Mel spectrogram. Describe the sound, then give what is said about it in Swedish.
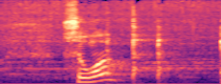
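Garlic sizzles in plenty of olive oil in a pan as it fries until soft, a steady crackling hiss with a brief rising squeak early on and a few sharp utensil clicks against the pan. “Och framförallt så ska vitlöken börja tillagas.”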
